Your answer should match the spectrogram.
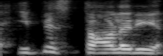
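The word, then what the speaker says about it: epistolary: இபிசில், ஆனா இபிஸ்டாலரி அங்க வந்து டி ப்ரொனன்ஸ் பண்ணுவோம்.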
